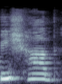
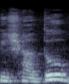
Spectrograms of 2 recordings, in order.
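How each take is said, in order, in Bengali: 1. শব্দটি শুধু একটি শেষ ব্যঞ্জন দিয়ে শেষ হয়। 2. শব্দটি শেষে একটি স্বরধ্বনি যোগ করে শেষ হয়। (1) "বিষাদ নয়" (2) "এখানে বিষাদও বলতে হবে"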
